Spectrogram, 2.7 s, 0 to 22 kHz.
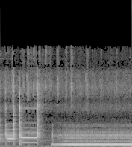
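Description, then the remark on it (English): Two quick electronic touch-tone beeps from a phone keypad, then a steady continuous line tone that holds to the end, clear with no voices, as a phone call is placed to a veterinarian at Pet Doctors in Auckland. “During a phone call, we discussed the calicivirus and the use of K5.”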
